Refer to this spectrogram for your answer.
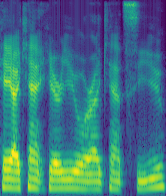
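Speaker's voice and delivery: usual speaking voice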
